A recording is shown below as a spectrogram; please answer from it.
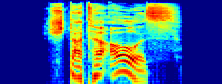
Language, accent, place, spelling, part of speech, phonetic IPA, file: German, Germany, Berlin, statte aus, verb, [ˌʃtatə ˈaʊ̯s], De-statte aus.ogg
- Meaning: inflection of ausstatten: 1. first-person singular present 2. first/third-person singular subjunctive I 3. singular imperative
